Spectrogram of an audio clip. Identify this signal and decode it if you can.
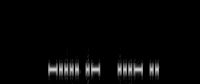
Morse code, heard as a keyed tone, about 45 wpm, 700 Hz. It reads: 6A VI
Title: Field Day Exchanges Encore - 45wpm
